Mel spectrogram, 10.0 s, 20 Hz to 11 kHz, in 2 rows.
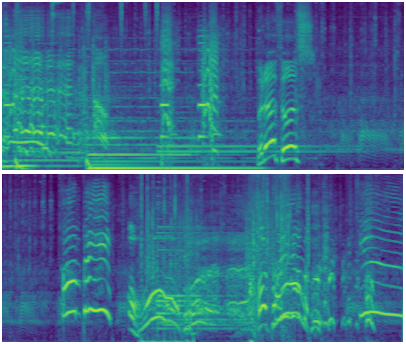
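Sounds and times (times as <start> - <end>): cartoon penguin nonsense calls: 2.0 - 2.8.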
